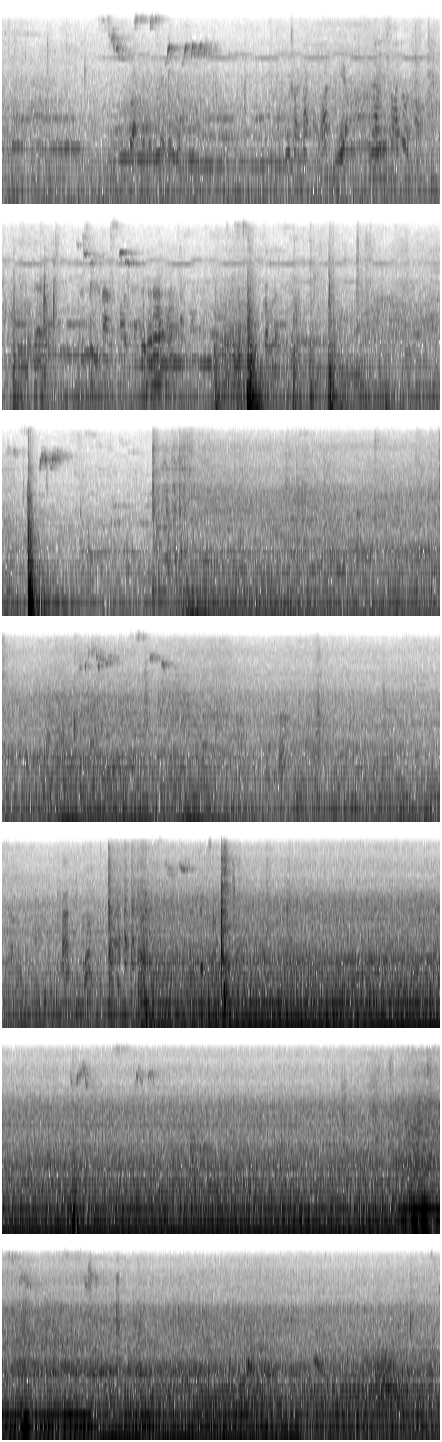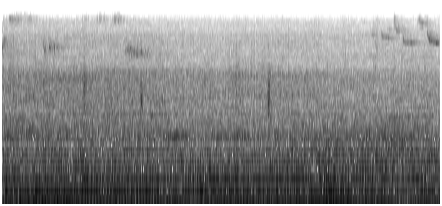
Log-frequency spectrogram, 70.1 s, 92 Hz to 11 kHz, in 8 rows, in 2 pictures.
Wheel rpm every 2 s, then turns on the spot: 0, 0, 0, 0, 0, 0, 0, 0, 0, 0, 0, 0, 0, 0, 0, 0, 0, 0, 0, 0, 0, 0, 0, 0, 0, 0, 0, 0, 0, 0, 0, 0, 0, 0, 0.
none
